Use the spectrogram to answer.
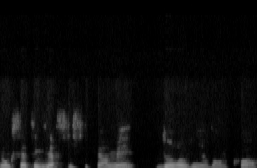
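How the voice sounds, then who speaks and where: At a fairly slow pace, a woman speaks in a calm tone at medium pitch. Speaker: body and movement coach. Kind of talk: interview. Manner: hesitant.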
